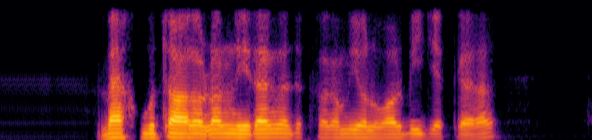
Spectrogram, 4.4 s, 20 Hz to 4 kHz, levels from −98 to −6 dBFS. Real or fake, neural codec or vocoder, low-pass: fake; codec, 16 kHz in and 24 kHz out, 0.9 kbps, LongCat-Audio-Codec, four codebook decoder; 3.6 kHz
